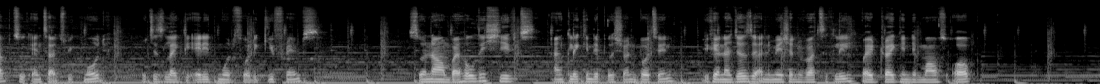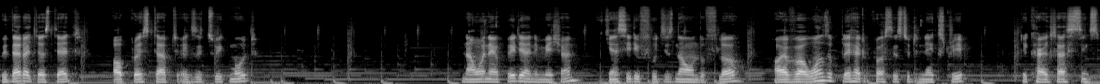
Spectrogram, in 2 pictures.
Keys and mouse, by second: 0.0 Tab, 6.2-9.4 shift+drag, 12.5 Tab, 13.9 KP_1, 15.5 click, 15.9 space, 17.3 space, 17.6 space, 17.8 space, 19.5 space, 19.8 space.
